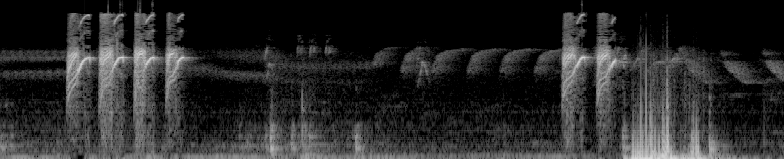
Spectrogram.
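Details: Crimson sunbird call for stimulating a caged sunbird to sing: four quick, piercing high chips, soft thin twitters, two more chips, then a low thump.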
